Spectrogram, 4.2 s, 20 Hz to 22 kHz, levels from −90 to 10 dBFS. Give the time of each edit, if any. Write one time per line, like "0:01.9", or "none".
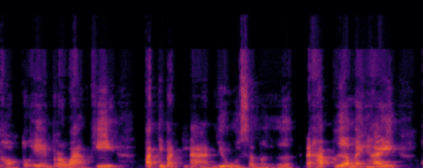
0:03.0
